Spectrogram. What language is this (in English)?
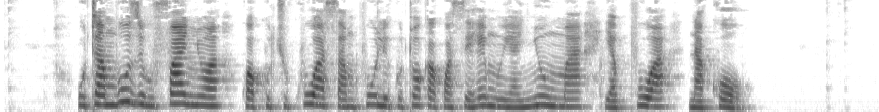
Swahili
